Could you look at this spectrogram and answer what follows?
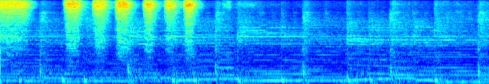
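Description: Hairspray is sprayed onto a half wig styled in victory rolls: a quick series of about seven short hissing bursts, close and crisp, over soft background music.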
